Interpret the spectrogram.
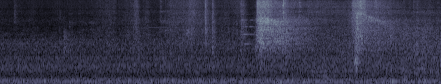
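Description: Steady low rumble of a stationary passenger train, heard from inside the carriage. Two short bursts of hiss come about four and five and a half seconds in.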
